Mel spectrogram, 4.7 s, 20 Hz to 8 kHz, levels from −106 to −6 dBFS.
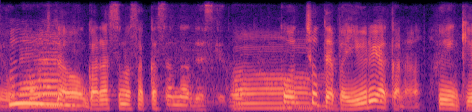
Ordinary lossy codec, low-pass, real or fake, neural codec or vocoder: Opus, 24 kbps; 7.2 kHz; real; none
